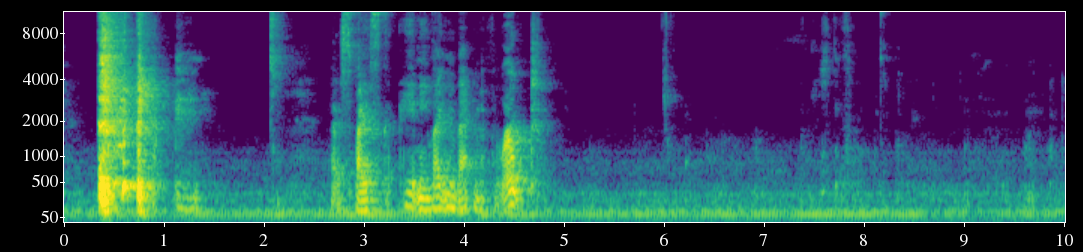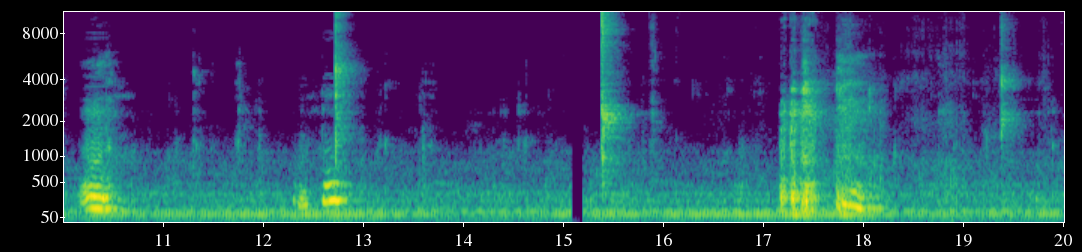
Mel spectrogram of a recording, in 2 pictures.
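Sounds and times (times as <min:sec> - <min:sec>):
steady low hum: 0:00.0 - 0:20.0
person making throat sounds: 0:10.2 - 0:10.7, 0:17.2 - 0:18.2.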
